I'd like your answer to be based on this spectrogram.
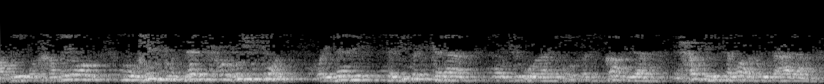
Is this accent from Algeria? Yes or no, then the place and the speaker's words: yes; Algeria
